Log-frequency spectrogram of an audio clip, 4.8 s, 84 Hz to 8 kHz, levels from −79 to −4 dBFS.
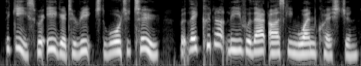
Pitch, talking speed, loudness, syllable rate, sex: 230 Hz, 225 wpm, -17 LUFS, 6.3 syllables/s, female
